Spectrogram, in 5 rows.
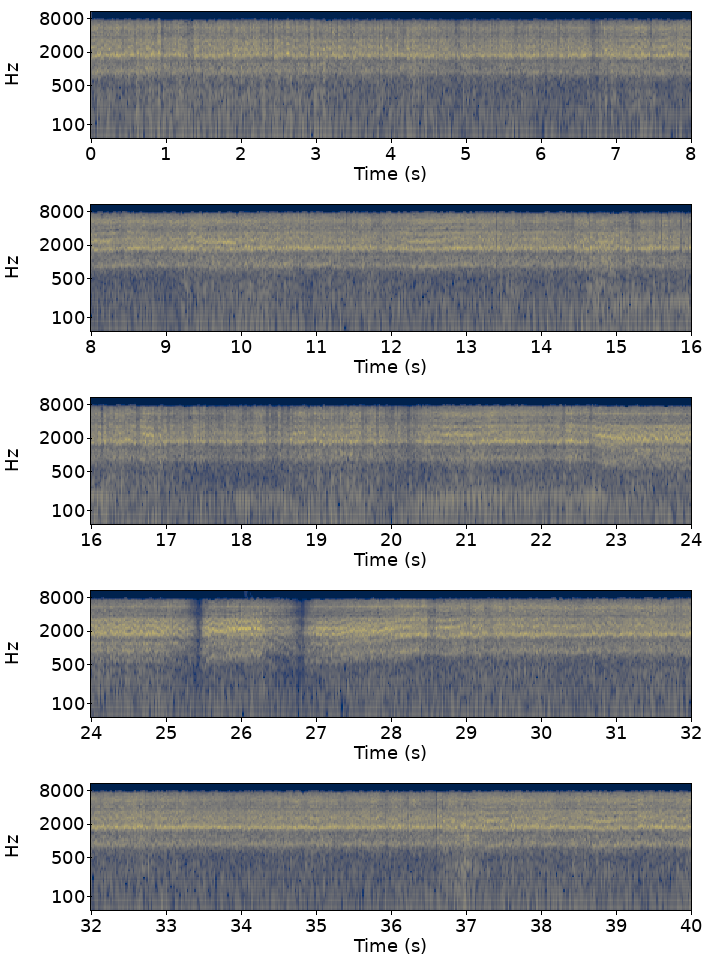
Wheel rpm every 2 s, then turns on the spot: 230, 240, 240, 230, 230, 230, 230, 230, 230, 230, 230, 220, 160, 120, 220, 230, 230, 240, 230, 230.
none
